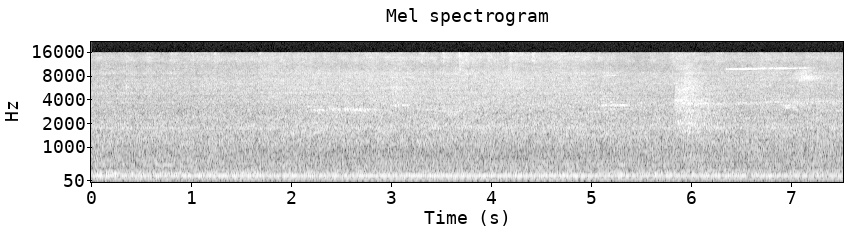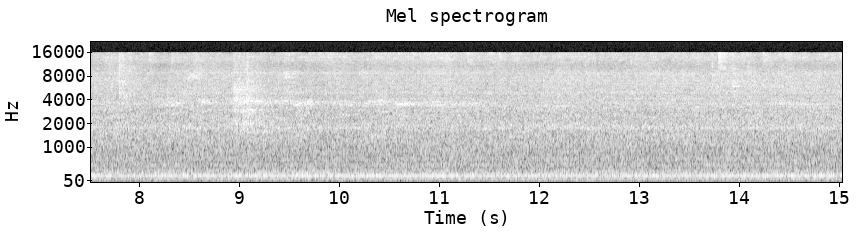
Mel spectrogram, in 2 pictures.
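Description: Steady low machine hum, a constant drone with no change in pitch. Two faint short clicks come about six and nine seconds in.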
